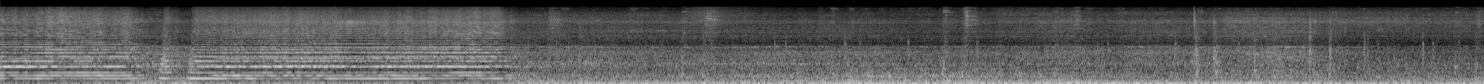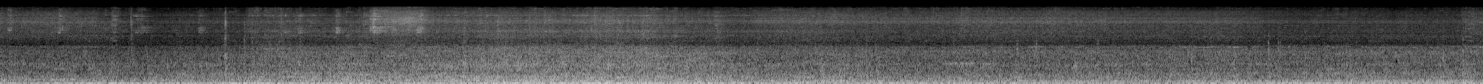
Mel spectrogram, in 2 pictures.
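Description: Darjeeling Himalayan Railway toy train sounding its horn in two long blasts over the first five seconds, then running along with a steady rumble and rattle of the moving carriage.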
